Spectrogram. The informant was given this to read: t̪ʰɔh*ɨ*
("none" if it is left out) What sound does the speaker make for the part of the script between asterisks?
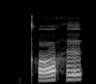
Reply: ə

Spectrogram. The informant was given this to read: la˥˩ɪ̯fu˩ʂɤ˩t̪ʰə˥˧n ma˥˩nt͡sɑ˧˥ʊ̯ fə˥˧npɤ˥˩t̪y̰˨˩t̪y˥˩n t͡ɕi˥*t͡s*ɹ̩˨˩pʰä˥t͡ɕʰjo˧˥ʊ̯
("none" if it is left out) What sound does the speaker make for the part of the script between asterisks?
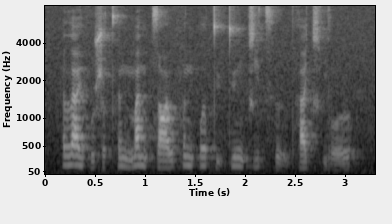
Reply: t͡sʰ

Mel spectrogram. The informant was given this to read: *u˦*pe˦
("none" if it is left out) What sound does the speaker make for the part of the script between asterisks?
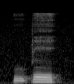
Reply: u˨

